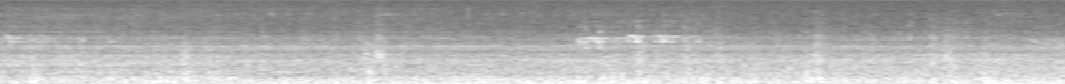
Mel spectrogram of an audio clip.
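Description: Heritage Walker railcar set running past over a bridge: a steady low rumble with a few faint clicks from the wheels.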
